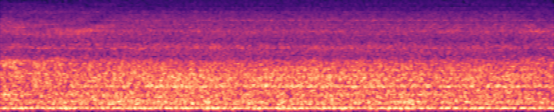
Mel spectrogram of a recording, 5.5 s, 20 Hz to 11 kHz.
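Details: 1999 Ford Expedition 5.4L Triton V8 after replacing idler and tensioner pulleys and belt: steady even idle with smooth hum, no squeal, chirp or rattle; accessory drive sounds healthy.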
